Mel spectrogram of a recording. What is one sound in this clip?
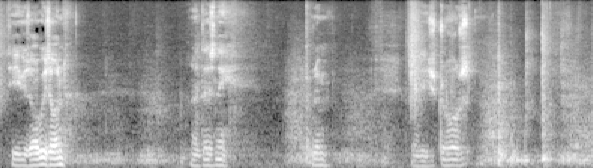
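A wooden drawer slides open and shut.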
